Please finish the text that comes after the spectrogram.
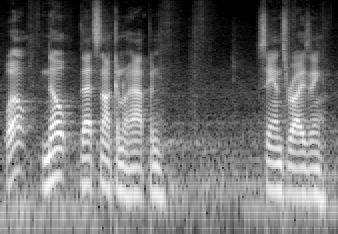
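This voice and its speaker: Casual male streamer, lowish voice, relaxed musing commentary, faint noise behind. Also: unhurried. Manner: thinking aloud, musing with hums; relaxed, soft-spoken.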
